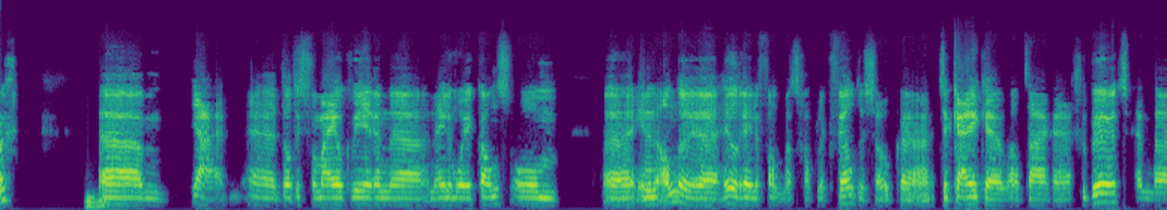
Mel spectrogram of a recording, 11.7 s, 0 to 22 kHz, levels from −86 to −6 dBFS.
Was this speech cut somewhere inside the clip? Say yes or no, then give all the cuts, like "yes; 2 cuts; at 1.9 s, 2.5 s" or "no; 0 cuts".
no; 0 cuts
